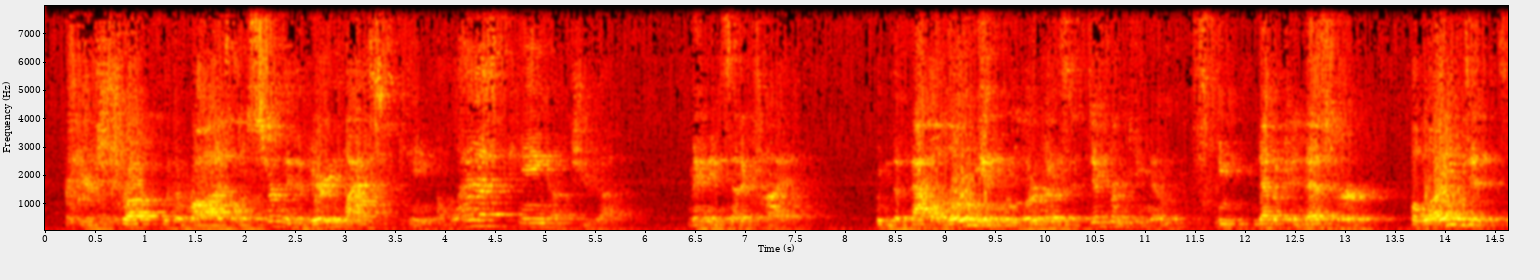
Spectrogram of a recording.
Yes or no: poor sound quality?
yes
